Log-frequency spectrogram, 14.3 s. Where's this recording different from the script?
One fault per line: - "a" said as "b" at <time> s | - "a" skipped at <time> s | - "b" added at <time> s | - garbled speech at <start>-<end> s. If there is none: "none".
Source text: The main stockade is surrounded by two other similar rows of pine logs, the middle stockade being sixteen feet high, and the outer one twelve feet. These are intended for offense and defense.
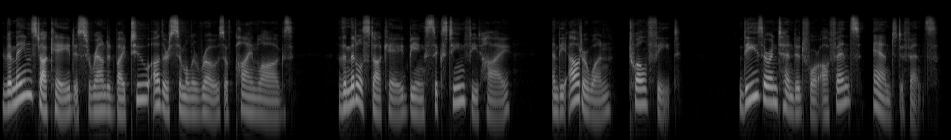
none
